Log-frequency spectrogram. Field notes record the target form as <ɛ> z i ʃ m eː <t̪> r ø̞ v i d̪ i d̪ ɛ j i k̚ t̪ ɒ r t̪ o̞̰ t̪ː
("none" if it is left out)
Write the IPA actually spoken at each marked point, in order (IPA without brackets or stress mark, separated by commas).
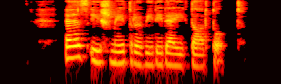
ɛ, t̪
